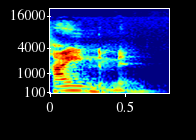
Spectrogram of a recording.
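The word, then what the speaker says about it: Hineman: chief anderton um also I'm saying her name wrong uh it's Hinman Iris hman Hindman played by Lois Smith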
